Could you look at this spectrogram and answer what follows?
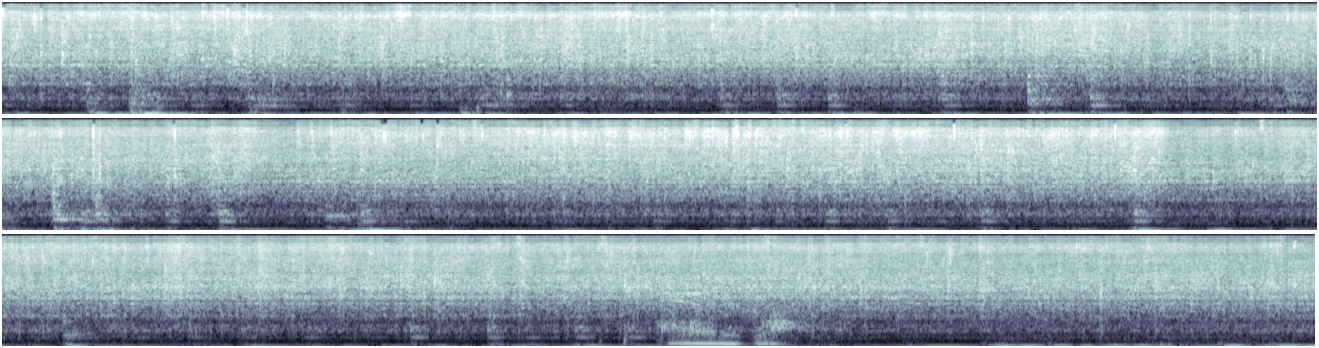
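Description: Steak and onions sizzling in a pan inside a campervan, a quiet, steady frying hiss with occasional crackles and a brief stir or clatter near the end, no voices.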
